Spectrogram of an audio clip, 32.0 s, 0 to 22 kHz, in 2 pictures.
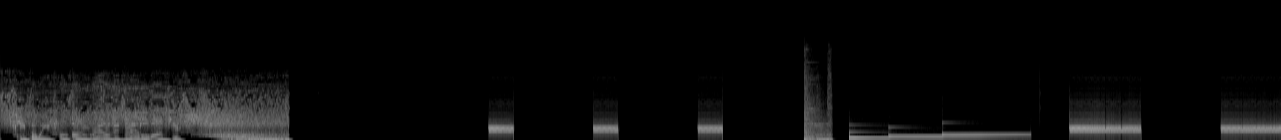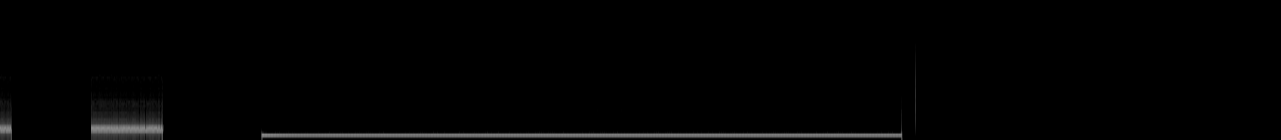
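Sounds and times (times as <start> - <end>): short digital header bursts: 0.0 - 3.7.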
